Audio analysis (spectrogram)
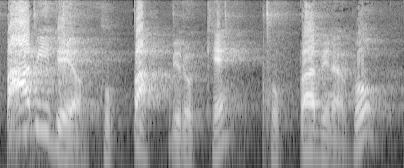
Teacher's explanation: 그래서 비읍이 쌍비읍이라는 된소리로 변하는 건데 어떨 때 되는 거냐면 앞쪽 받침에 앞소리의 받침에 그드브라고 하는 기역, 디귿, 비읍 파열음이 왔을 때 뒤에 있는 말이 된소리로 바뀐다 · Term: 된소리되기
